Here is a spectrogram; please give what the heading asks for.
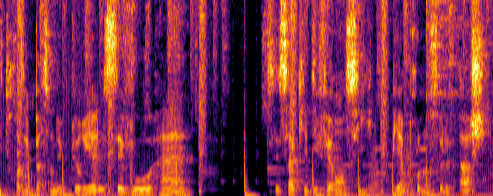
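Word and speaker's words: हैं: Ici, trème personne du pluriel, c'est hin. C'est ça qui différencie. bien prononcer le H et bien prononcer le Nasal à la fin pour expliquer pour bien mentionner qu'on parle de la trè personne du pluriel.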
